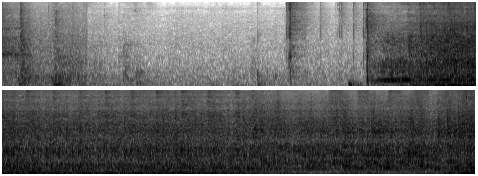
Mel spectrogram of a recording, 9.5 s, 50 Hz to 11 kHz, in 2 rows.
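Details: 1941 Plymouth Special Deluxe flathead running for the first time in 50 years after the stuck-open valves were freed, with oil pressure showing: the engine settles into a steady, even running chatter with no knocks; a healthy idle.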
